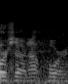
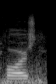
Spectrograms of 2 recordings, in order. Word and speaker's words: Porsche: That's the correct way to say it. Porsche, not Porsche.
